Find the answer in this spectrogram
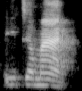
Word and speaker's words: determine: Determine. Trọng âm rơi vào thứ hai.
